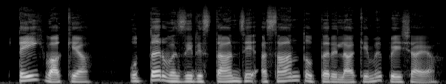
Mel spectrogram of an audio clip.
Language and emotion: Sindhi, neutral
